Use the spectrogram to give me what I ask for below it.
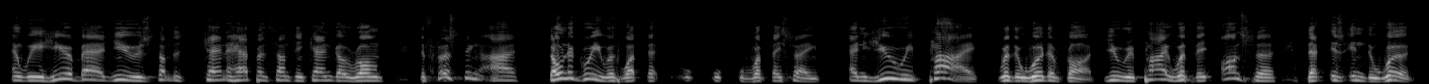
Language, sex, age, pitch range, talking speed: English, male, 60-79, 175-255 Hz, 175 wpm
